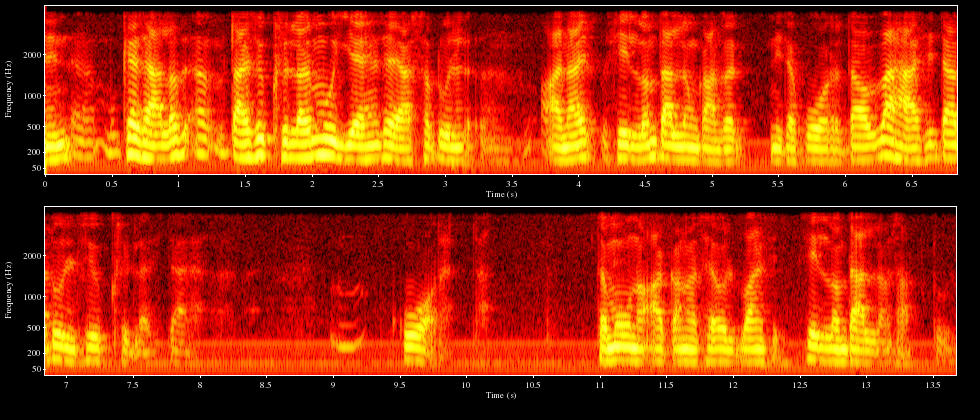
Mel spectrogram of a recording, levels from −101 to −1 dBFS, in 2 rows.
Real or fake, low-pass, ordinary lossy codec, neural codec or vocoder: real; 3.6 kHz; none; none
